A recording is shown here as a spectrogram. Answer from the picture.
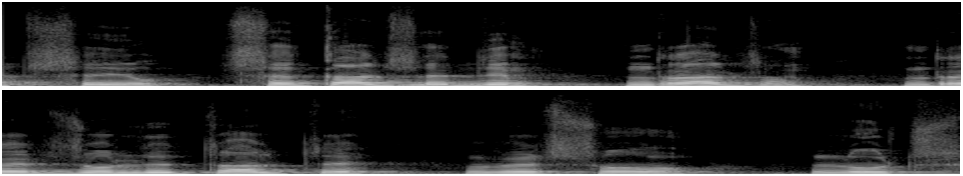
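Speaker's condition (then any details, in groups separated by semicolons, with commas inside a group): Cerebral palsy; impaired movement coordination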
